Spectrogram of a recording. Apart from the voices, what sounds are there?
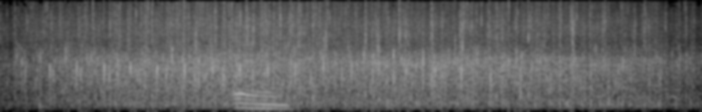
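audience applause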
